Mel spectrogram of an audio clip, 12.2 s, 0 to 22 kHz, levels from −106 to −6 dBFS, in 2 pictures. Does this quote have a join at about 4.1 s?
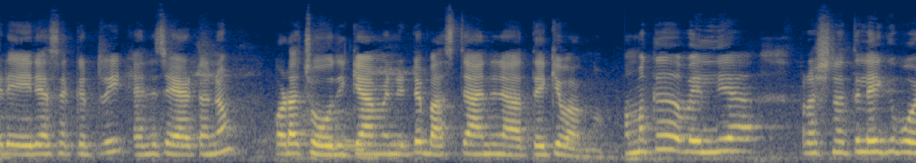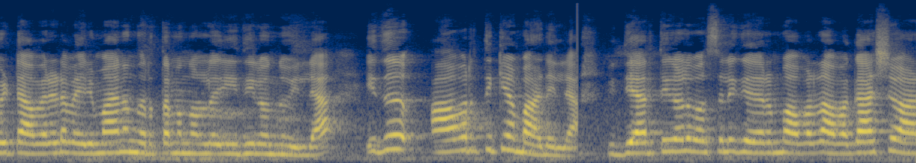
yes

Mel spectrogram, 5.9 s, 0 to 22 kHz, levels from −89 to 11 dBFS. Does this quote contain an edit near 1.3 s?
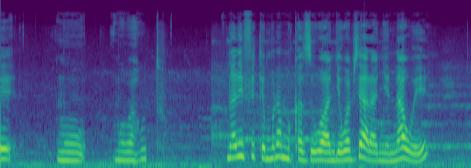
no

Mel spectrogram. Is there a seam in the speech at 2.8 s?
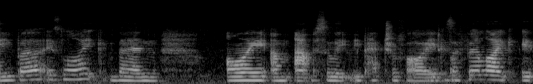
no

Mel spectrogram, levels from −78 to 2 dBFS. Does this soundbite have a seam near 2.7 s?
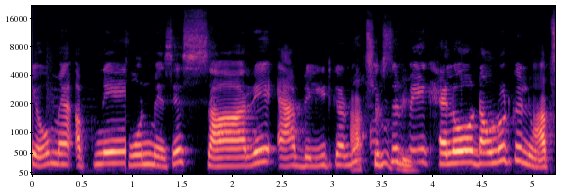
no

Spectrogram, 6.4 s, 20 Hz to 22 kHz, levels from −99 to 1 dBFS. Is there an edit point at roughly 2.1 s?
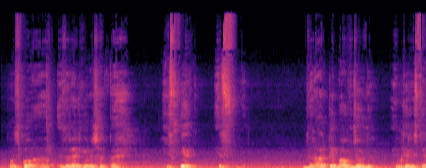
no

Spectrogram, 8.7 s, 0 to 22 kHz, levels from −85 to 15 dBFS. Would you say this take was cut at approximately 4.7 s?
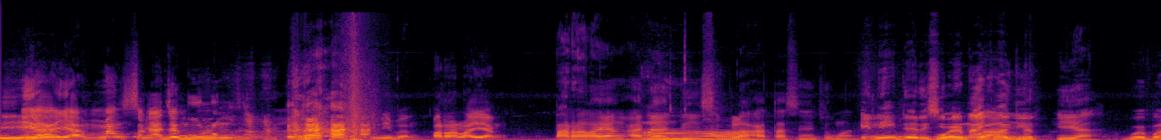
no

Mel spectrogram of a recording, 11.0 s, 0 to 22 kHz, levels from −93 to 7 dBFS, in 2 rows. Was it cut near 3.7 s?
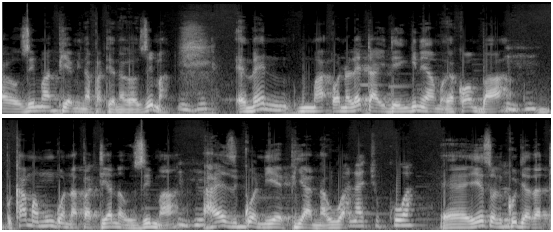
no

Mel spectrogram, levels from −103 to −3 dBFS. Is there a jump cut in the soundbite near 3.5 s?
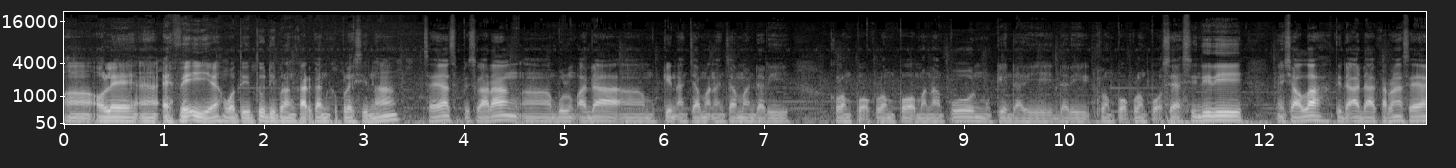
yes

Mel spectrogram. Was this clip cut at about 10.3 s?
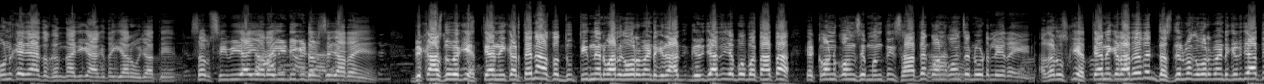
yes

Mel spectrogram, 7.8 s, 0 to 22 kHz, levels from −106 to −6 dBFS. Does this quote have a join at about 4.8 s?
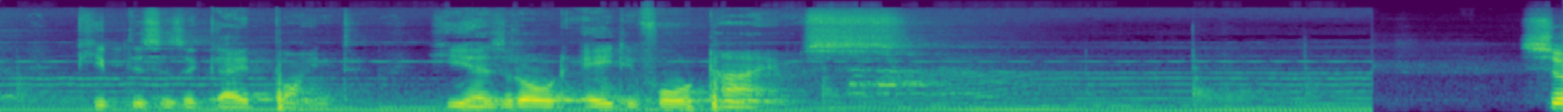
no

